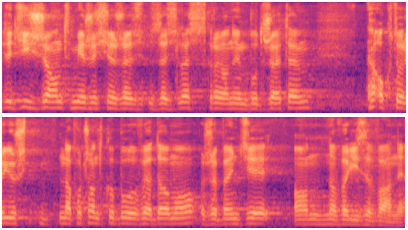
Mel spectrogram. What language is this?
Polish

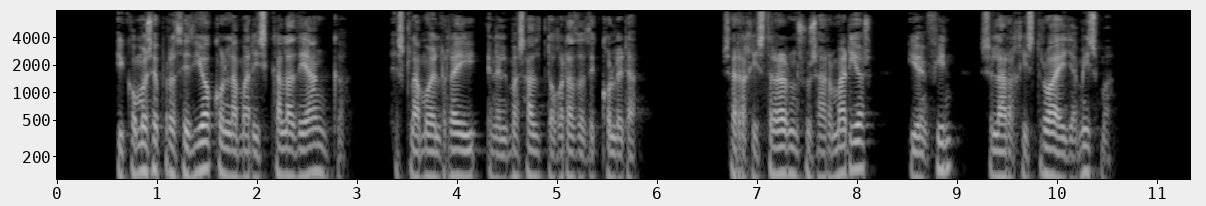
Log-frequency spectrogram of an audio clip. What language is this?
Spanish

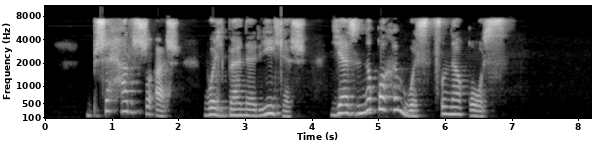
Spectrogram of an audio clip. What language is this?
Kabardian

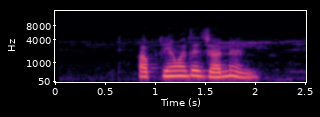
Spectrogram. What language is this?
Bangla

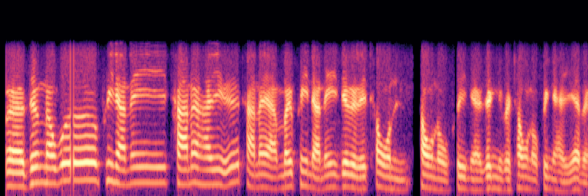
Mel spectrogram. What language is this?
Bodo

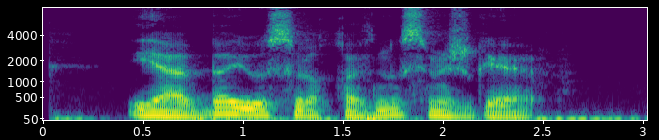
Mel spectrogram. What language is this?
Kabyle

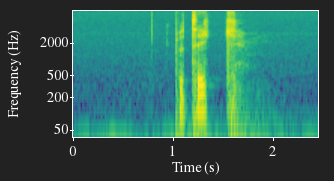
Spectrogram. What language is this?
Norwegian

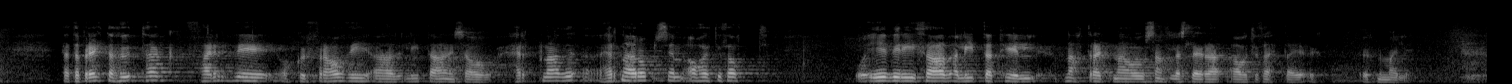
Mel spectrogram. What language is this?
Icelandic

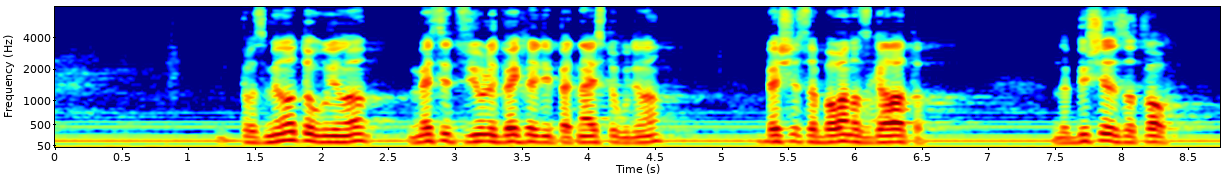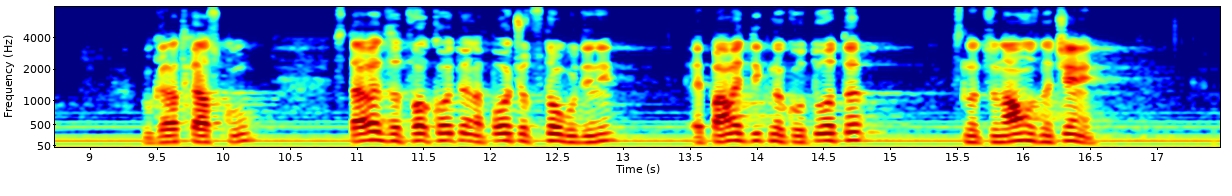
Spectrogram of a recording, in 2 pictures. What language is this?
Bulgarian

